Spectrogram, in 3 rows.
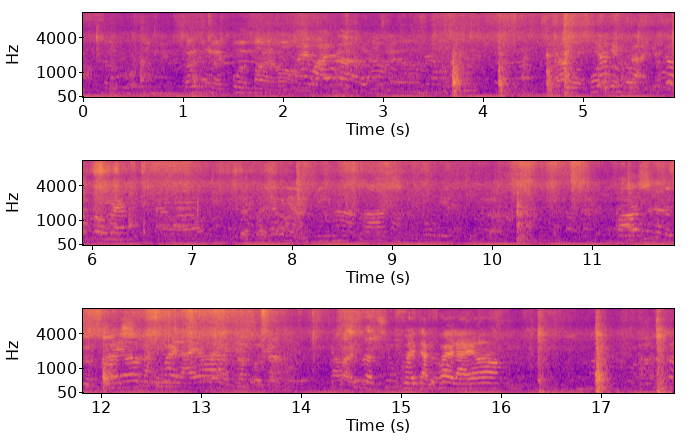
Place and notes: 湖口鄉第一公有零售市場, Hsinchu County - Public market
In the Public market, vendors peddling, Binaural recordings, Sony PCM D100+ Soundman OKM II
